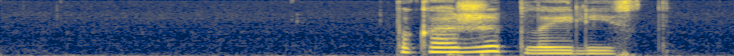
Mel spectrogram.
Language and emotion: Russian, sad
